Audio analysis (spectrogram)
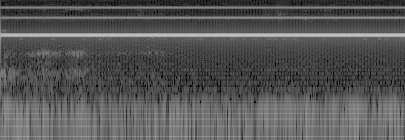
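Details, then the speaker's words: Washing machine that fills and agitates but won't drain or spin; lid switch tested with a multimeter while manually engaged gives a steady, unbroken high-pitched beep; continuity, switch good. "you can see here here's the switch and I'm going to manually engage the switch and you'll hear that it does have continuity once it starts to beep"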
